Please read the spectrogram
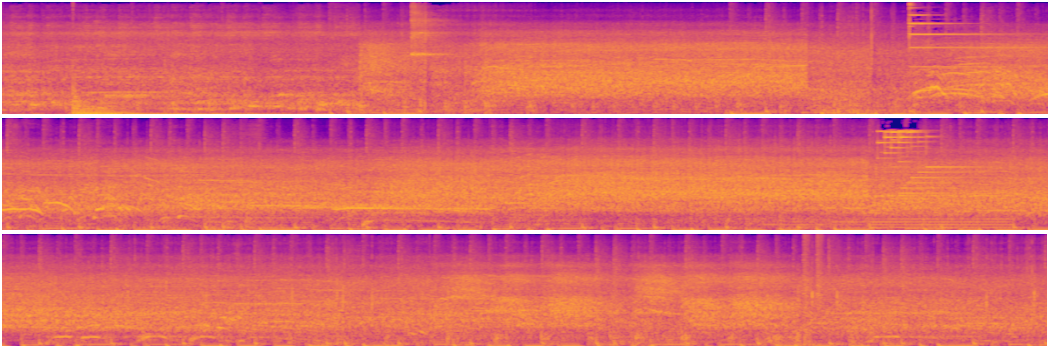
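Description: Background music with a steady beat over ballpark crowd noise and cheering, which swells about four seconds in.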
